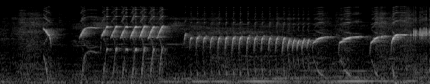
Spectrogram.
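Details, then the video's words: Male canary song for tutoring young canaries: high rapid trills, a long buzzy roll dropping slightly in pitch, and downslurred notes, over a faint low hum. "Suara Kicau Kenari Jantan Gacor Ngerol Nembak Cocok Dijadikan Masteran Kenari Muda"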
